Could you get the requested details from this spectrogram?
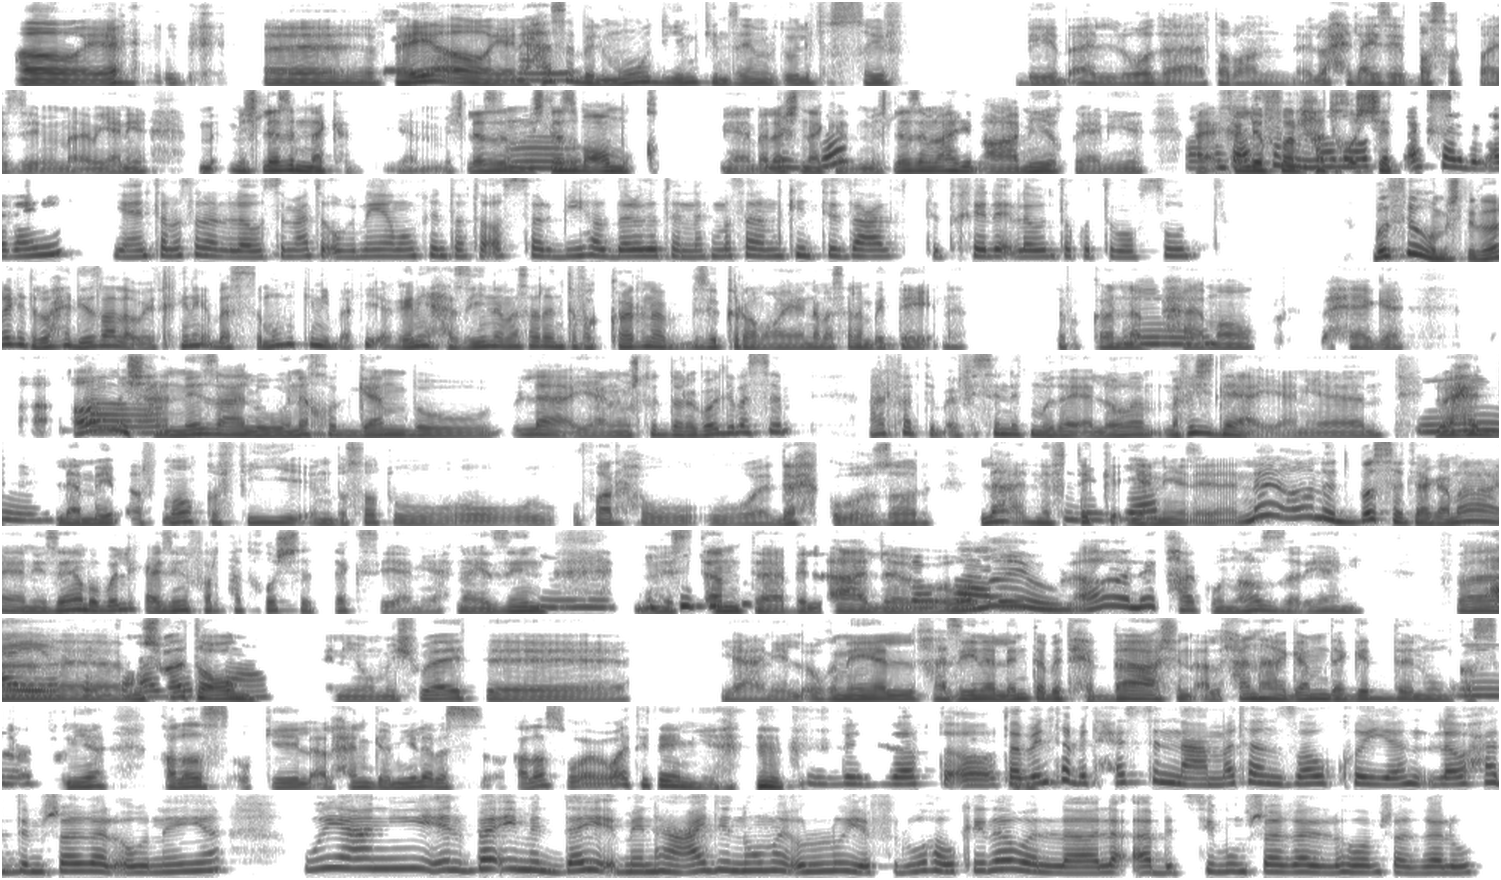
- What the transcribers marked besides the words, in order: laughing while speaking: "يعني"; chuckle; in English: "الMood"; unintelligible speech; chuckle; laughing while speaking: "يعني"; unintelligible speech
- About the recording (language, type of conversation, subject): Arabic, podcast, إزاي بتختار الأغاني لبلاي ليست مشتركة؟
